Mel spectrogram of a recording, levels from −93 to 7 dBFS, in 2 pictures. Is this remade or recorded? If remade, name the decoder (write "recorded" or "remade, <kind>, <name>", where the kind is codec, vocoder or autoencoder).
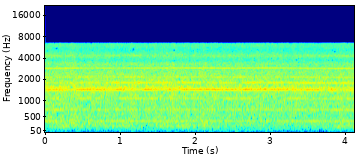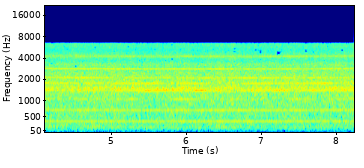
recorded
